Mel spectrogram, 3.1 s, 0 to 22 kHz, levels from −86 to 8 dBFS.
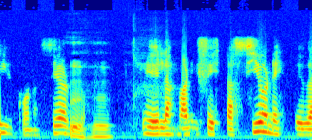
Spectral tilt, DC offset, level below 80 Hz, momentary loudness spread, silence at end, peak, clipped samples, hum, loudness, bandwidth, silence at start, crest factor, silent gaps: -4 dB/octave; under 0.1%; -50 dBFS; 14 LU; 0 s; -2 dBFS; under 0.1%; none; -15 LUFS; over 20 kHz; 0 s; 14 dB; none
